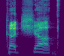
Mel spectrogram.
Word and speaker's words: Tkachuk: Somewhere Soupy is still pronouncing in the mirror that name and trying to get it right. Kachuk, Soupy. Kachuk is how it's done.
